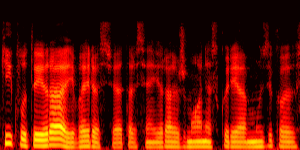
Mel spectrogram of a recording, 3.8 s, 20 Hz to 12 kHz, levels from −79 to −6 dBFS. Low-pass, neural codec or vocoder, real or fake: 7.2 kHz; none; real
